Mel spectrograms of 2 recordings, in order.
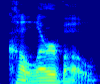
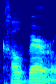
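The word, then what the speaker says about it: Kullervo: It's Calervo, not Calvero, or it's Calervo. The R, V, and the O right there.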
